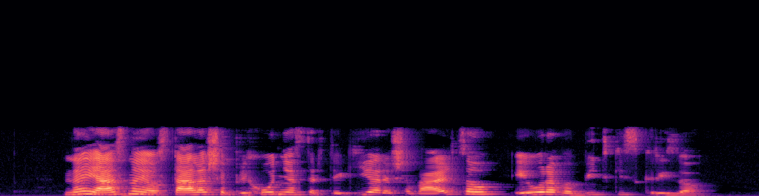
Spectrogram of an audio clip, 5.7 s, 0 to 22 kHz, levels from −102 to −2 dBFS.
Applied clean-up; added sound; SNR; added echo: none; none; none; none.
